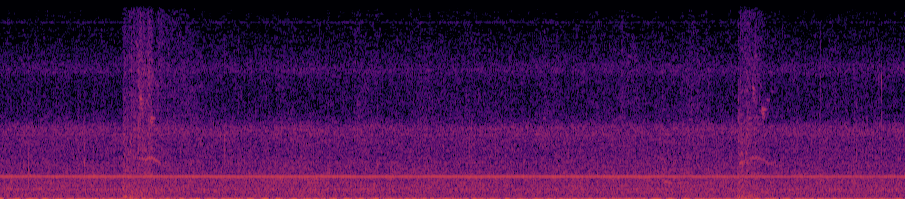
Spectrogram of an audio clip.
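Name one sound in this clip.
A bow string twangs as an arrow is shot.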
